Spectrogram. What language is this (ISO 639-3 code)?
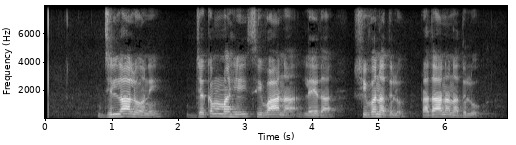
tel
